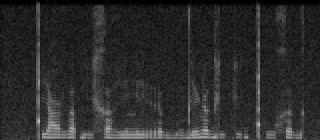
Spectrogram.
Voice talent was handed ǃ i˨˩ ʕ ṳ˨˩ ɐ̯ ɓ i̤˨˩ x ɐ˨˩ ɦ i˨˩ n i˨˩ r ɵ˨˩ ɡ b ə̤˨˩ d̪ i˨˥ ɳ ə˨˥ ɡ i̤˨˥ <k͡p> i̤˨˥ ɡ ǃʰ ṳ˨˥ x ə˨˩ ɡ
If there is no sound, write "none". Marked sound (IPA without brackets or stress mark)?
k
